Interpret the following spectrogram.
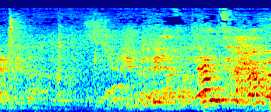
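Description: Indistinct voices: people talking, loudest in the second half.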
